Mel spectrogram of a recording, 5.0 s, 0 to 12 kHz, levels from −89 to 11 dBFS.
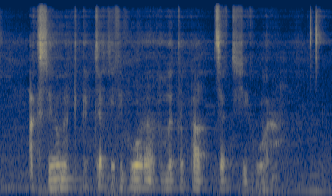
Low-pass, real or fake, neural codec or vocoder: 10.8 kHz; fake; codec, 32 kHz, 1.9 kbps, SNAC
